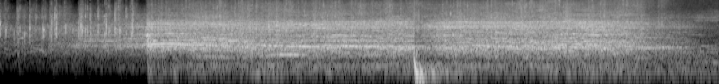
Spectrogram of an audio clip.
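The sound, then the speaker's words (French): A loud, sustained roar of many parliament deputies, from the majority, the Rassemblement national and the Republicans, shouting and jeering at once after a deputy's speech, with scattered raised voices and a brief thump partway through, continuing steadily before fading slightly at the end. “Vous avez entendu les hurlements des députés euh, de la majorité et du Rassemblement national et des républicains qui ont suivi cette intervention très vite.”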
